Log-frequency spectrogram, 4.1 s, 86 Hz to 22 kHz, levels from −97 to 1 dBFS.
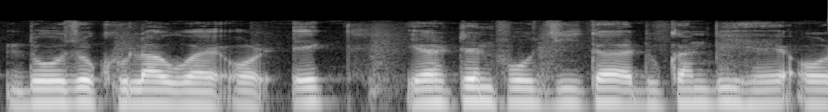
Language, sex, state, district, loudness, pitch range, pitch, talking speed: Hindi, male, Arunachal Pradesh, Longding, -17 LUFS, 130-140 Hz, 135 Hz, 215 wpm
